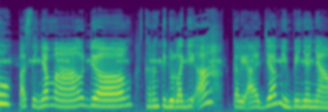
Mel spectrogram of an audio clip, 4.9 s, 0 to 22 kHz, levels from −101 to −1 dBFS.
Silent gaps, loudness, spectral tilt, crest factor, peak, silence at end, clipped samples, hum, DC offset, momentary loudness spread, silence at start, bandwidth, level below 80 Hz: none; -17 LUFS; -4.5 dB/octave; 16 dB; 0 dBFS; 0 s; under 0.1%; none; under 0.1%; 9 LU; 0 s; 16 kHz; -56 dBFS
